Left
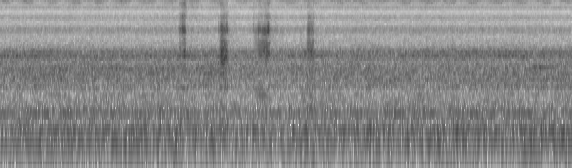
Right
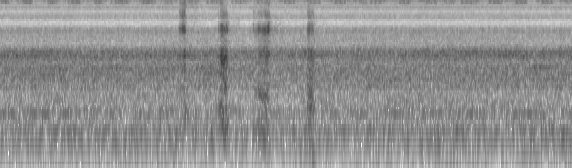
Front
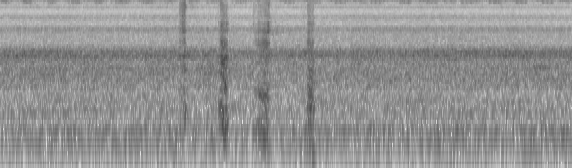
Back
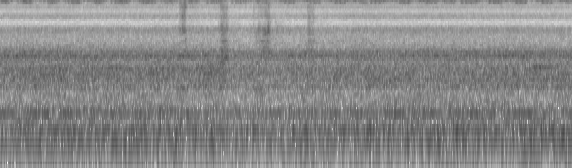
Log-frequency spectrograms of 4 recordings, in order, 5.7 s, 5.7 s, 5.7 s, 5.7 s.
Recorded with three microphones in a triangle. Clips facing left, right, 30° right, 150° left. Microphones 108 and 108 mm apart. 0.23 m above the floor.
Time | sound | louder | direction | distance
0.0 | an insect | left 2 dB, back 4 dB | 155° left | 1.0 m
1.8 | tape being pulled | right 3 dB, front 1 dB | 30° right | 0.8 m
